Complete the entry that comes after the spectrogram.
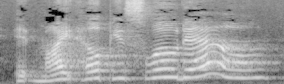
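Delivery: a kindly hopeful bunny; gentle bunny suggestion. Acted. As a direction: coax the fox to try a pose.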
